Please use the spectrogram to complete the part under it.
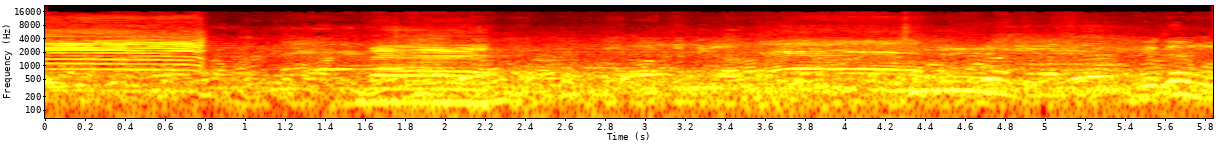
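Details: Garut sheep breeding stock at Pasar Andir livestock market, Bayongbong, Garut: one loud, harmonically rich bleat lasting under a second opens, then men talk over busy market chatter while softer wavering bleats rise from other sheep nearby.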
